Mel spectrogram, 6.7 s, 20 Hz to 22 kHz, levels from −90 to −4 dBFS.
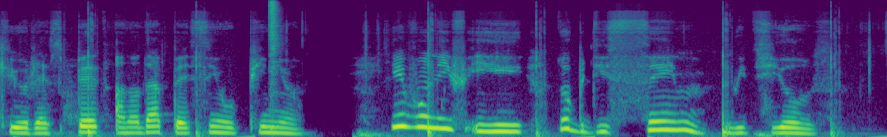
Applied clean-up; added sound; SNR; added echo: none; Hi-hat + Raindrop / Drip; 16 dB; none.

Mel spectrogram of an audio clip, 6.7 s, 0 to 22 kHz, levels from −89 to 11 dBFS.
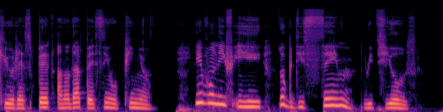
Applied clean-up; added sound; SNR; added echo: neural mask model DeepFilterNet 3.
